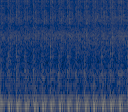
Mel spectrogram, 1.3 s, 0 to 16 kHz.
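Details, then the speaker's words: 1986 Honda Fourtrax TRX 125cc ATV, electric start, original exhaust, after a light cosmetic restoration with the engine untouched: a steady, even low single-cylinder thump at idle with no misses or knocks; runs like new, no smoke. "runs like new no smoke uh mostly well i didn't take it apart or do anything with it because it runs so good"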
